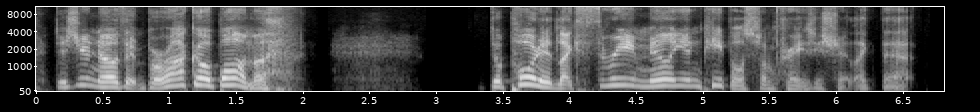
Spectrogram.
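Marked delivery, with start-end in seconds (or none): 0.2-5.3 put-on very high-pitched, loud, botched British accent. Imitating Piers Morgan answering a Democrat in a debate: Piers Morgan impression. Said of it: "I can't even do a British accent".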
